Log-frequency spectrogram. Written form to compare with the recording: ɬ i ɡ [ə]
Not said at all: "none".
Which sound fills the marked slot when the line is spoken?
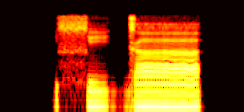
a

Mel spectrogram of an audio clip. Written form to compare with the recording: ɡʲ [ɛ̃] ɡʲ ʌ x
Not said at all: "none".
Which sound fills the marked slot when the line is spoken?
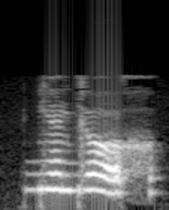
ɛ̃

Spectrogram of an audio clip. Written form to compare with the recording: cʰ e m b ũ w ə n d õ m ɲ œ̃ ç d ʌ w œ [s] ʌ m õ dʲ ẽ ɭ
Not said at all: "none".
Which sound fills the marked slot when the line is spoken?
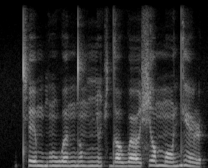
ɕ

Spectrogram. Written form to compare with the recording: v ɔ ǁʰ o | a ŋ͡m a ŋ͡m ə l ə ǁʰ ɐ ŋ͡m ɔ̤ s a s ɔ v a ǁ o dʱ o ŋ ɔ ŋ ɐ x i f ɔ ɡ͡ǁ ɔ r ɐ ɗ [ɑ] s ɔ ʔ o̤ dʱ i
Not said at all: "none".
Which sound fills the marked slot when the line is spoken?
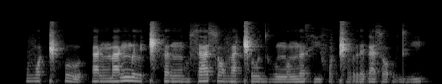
a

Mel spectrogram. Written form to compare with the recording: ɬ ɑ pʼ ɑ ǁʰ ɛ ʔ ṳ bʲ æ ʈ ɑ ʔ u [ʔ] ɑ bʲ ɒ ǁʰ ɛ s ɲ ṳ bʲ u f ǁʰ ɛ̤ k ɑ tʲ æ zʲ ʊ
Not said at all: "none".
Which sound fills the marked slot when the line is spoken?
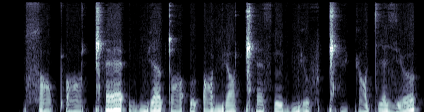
ʔ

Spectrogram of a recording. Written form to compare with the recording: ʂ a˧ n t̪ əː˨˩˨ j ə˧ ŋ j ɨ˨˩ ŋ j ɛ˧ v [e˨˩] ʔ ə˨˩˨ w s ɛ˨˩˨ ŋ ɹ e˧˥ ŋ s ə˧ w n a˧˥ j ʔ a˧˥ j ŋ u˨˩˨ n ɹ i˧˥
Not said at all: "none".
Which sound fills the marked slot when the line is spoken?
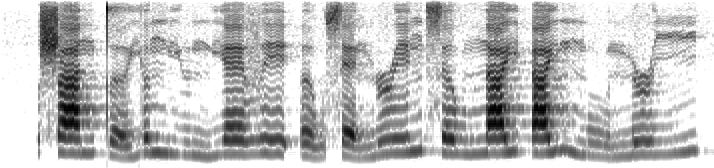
e˧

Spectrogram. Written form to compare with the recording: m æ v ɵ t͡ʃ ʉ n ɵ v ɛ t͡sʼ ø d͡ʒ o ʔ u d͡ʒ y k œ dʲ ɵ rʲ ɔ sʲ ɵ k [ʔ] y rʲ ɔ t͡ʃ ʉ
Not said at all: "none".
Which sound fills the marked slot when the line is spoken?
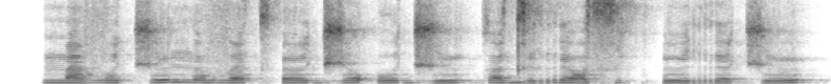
ʔ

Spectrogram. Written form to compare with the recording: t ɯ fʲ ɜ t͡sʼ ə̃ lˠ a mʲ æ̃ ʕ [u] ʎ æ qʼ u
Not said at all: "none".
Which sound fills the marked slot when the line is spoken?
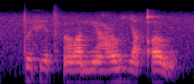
u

